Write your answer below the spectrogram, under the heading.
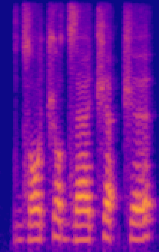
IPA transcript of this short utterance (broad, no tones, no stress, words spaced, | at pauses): d͡zɔt͡ʃɔ d͡zæt͡ʃæʔt͡ʃɛ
